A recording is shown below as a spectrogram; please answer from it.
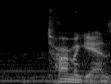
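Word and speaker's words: Ptarmigans: Druid is probably going to be it's one of the classes that um P is silent. It's a bird. Pronounce it. Uh tarmagans.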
